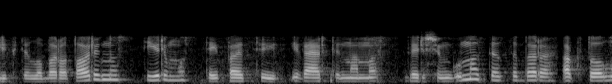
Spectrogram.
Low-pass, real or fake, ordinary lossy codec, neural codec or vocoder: 7.2 kHz; fake; MP3, 48 kbps; codec, 16 kHz, 4 kbps, FunCodec, trained on Chinese and English, 50 frames a second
